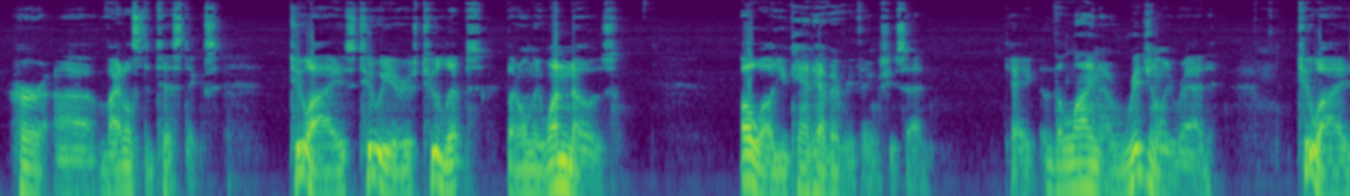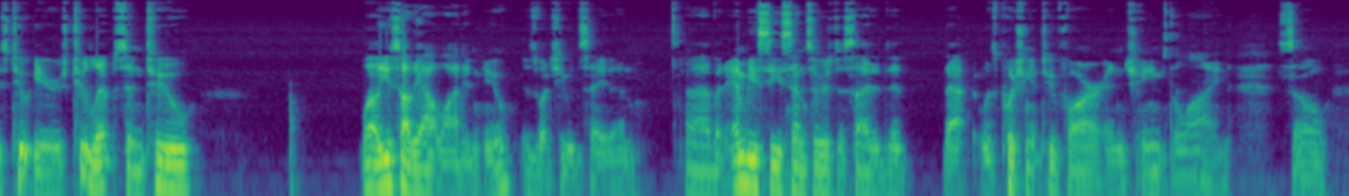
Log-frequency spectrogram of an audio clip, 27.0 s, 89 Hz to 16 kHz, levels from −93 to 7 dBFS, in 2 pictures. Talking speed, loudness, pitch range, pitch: 145 wpm, -17 LUFS, 80-110 Hz, 95 Hz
